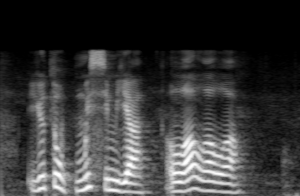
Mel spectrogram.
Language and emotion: Russian, positive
